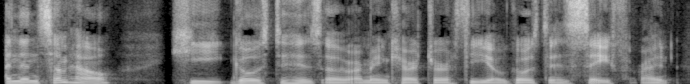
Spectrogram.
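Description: A man's voice: fairly low pitch, moderate pace, mellow, no room sound, studio quality. A man hosting a podcast, recapping a movie plot in a rambling, casual way and acting out what the characters say. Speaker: podcast host.

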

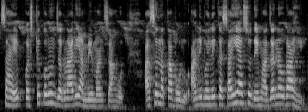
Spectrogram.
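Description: A woman's voice: a little high, moderate pace, darkish tone, a little hiss or hum, natural voice. A woman voicing a poor, hardworking village wife in a spoken story, pleading and defiant.

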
